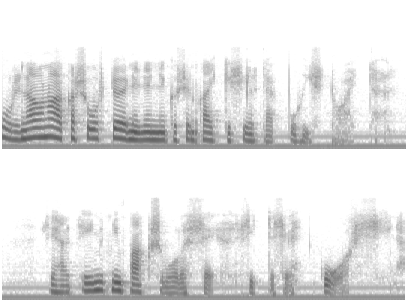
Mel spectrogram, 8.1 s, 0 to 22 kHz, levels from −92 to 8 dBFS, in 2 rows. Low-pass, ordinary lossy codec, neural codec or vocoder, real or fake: 7.2 kHz; none; none; real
